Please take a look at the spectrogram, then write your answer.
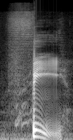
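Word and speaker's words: Φι: iepsilon we have the letter Fe okay now this is one that we don't have in English but it's basically the F sound or the ph sound uh it's just a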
